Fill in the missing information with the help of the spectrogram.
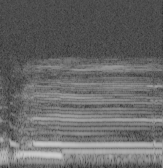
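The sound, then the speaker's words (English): A camel lets out one long, drawn-out bellow, a loud, droning groan with a steady buzzy tone that holds for about two seconds with no other sounds around it. “what animal is it? Camel. absolutely right.”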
